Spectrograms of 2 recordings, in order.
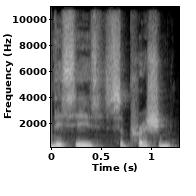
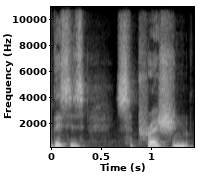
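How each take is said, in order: First: A loud background hum is heard behind the voice. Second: The background hum is removed behind the voice. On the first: "this is suppression off" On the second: "this is suppression on"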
